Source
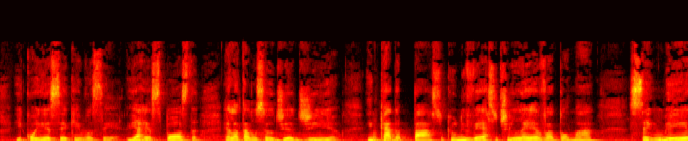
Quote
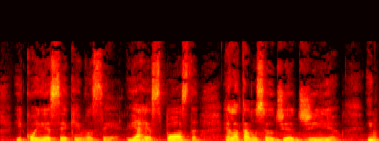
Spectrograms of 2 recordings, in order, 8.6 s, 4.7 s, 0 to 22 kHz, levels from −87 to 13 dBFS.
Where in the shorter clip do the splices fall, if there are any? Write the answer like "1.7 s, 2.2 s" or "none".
none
